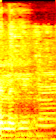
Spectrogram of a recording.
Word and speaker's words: लिंग: लिंग, लिंगा नहीं, हम लोग काफी लोग गलत उच्चारण करते हैं, लिंगा लिंगा लिंगा करते हैं, लिंगा नहीं है, लिंग, लिंग, न शब्द है, क ख ग घ न, लिंग, लिंगस प्रकट हुआ।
